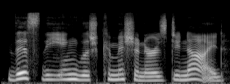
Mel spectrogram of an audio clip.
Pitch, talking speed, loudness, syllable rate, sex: 215 Hz, 130 wpm, -18 LUFS, 4.7 syllables/s, female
